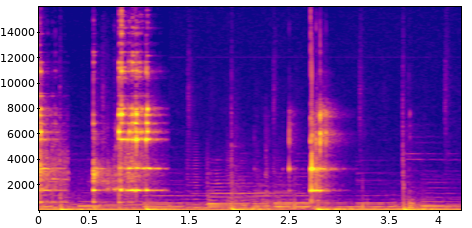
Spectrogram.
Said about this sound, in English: Ice into mixing glass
